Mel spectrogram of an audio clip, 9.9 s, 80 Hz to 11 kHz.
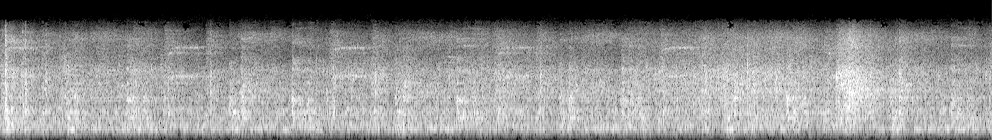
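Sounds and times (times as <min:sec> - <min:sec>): packing machine running: 0:00.0 - 0:09.9.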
